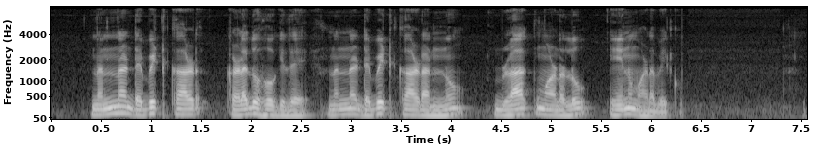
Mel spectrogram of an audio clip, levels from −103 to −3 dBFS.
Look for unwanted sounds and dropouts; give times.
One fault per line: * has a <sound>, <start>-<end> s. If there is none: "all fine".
all fine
